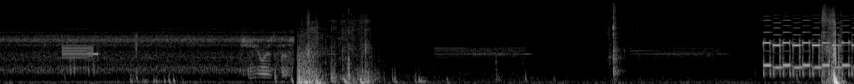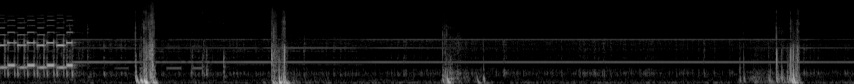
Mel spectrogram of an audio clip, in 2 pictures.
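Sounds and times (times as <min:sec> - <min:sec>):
warbling electronic alert beep: 0:07.6 - 0:09.4
steady warning alarm tone: 0:07.6 - 0:17.0
sharp thumps: 0:11.3 - 0:11.5.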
